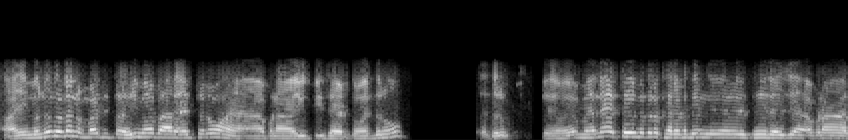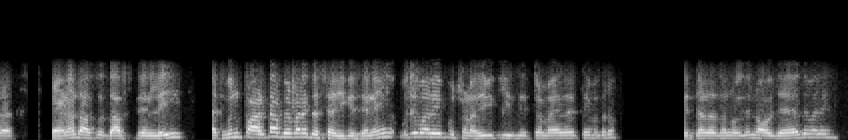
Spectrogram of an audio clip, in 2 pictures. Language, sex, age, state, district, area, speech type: Punjabi, male, 30-45, Punjab, Mohali, urban, conversation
